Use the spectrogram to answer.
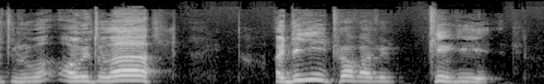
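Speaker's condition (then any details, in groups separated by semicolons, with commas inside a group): Cerebral palsy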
